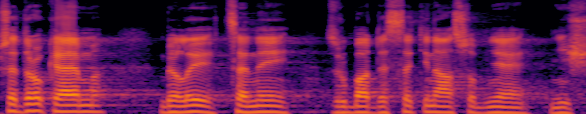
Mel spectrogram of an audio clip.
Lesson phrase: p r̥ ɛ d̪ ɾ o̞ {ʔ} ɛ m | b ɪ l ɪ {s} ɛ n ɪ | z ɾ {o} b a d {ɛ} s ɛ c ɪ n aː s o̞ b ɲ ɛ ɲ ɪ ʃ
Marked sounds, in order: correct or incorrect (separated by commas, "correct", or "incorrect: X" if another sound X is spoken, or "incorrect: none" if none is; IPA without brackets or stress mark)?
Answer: incorrect: k, incorrect: t͡s, incorrect: u, correct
